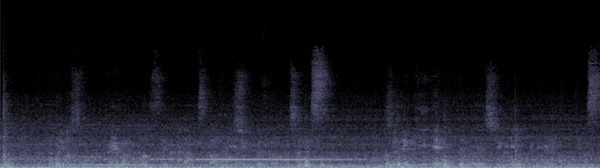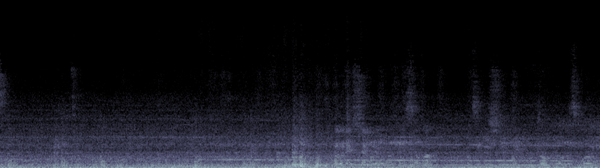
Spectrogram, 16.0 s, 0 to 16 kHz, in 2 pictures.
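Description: Tokyo Metro 13000 series commuter train heard from inside the car while running: a steady low rumble of wheels on track, with faint held tones and scattered light clicks.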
